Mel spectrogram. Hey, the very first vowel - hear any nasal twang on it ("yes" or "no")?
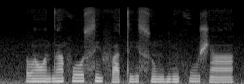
yes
